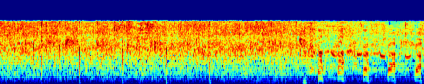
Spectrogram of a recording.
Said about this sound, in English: It's okay, so can we have a clap for this, if you think this is the best?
